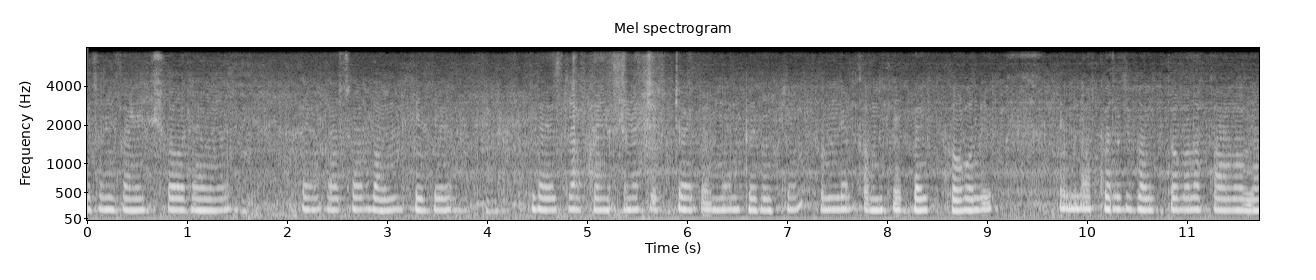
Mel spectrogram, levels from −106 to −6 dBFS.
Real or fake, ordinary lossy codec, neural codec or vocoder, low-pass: fake; none; codec, 16 kHz, 2 kbps, FunCodec, trained on LibriTTS, 25 frames a second; 7.2 kHz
